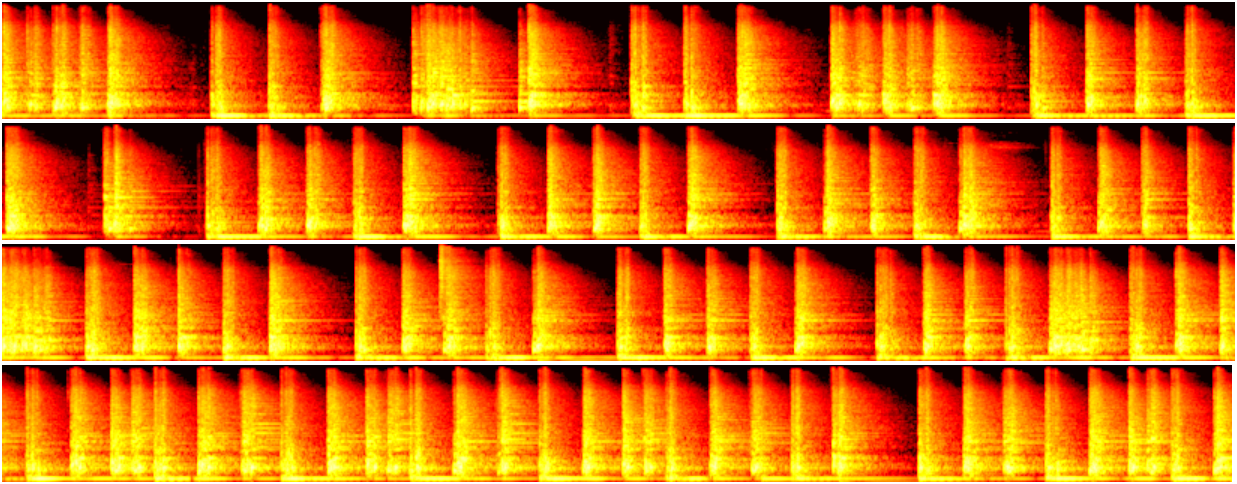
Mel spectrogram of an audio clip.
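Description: An ensemble of darbukas (Arabic goblet drums) played by hand: sharp high slaps and rim strokes over deep ringing bass strokes, in a complex, many-layered rhythm. The playing has short breaks early on and becomes near-continuous in the second half.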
